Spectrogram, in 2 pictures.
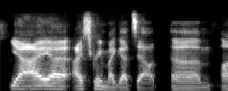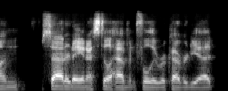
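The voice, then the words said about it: Hoarse voice. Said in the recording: “we're both a little hoarse ... I'm not a little horse. I'm a big horse.”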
